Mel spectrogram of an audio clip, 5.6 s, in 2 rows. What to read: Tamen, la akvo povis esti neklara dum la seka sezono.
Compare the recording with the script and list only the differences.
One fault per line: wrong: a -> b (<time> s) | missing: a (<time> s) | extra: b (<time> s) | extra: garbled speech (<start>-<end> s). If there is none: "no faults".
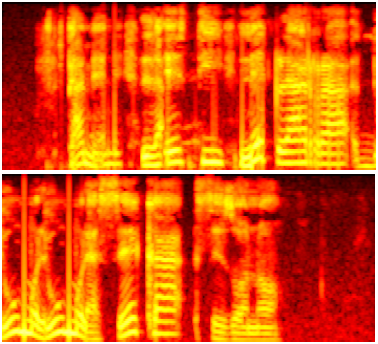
missing: akvo povis (1.2 s)
extra: dum (3.2 s)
